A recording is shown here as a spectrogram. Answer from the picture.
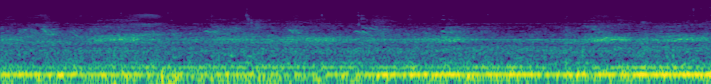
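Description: Steady low hum of a train, with short calls repeating over it.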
